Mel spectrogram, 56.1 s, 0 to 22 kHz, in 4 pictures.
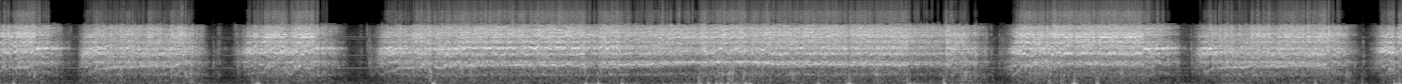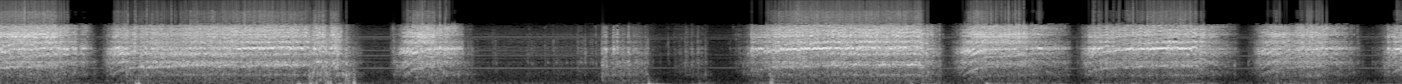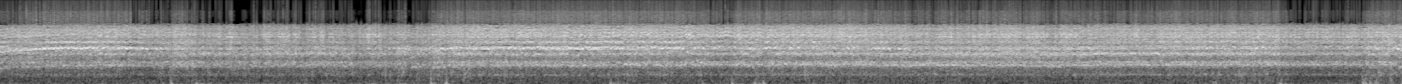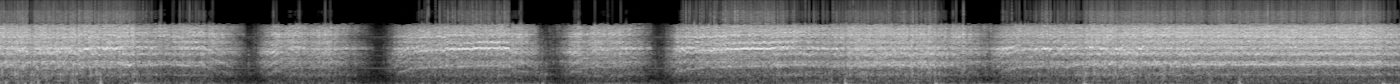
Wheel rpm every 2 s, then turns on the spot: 110, 80, 190, 240, 200, 150, 140, 120, 160, 30, 50, 160, 130, 80, 180, 210, 210, 220, 220, 220, 240, 200, 100, 130, 130, 190, 200, 240.
18-20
